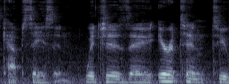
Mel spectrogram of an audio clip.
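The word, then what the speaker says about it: capsaicin: capsicum I don't know it's actually pronounced capsacin which is a irritant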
